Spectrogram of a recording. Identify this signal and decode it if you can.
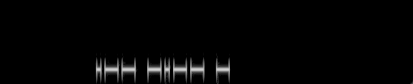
Morse code, heard as a keyed tone, about 28 wpm, 700 Hz. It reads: WYT
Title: USA Call Sign Postfixes - 3 Letters 28wpm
